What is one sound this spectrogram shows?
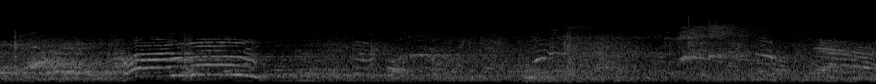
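Adult spectators shout and cheer nearby in a large echoing rink.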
